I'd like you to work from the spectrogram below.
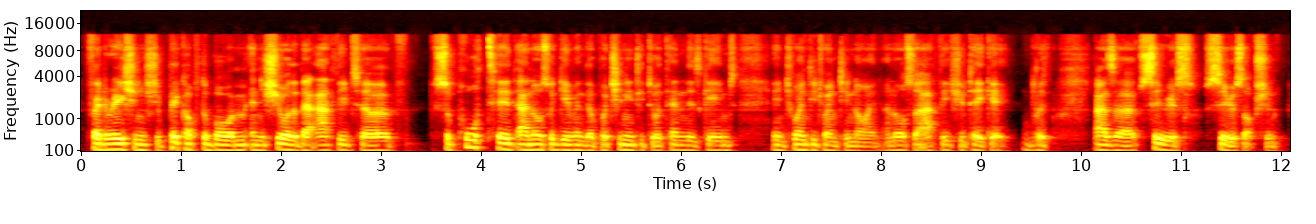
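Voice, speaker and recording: A man, a guest on a casual podcast, talking in a relaxed, teasing and earnest way. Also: on the low side, fairly quick.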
